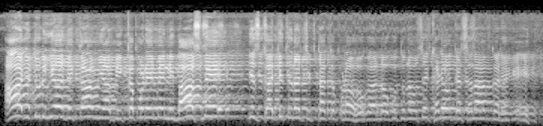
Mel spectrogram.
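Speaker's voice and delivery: loud, declaiming sermon voice; forceful pulpit denunciation; full-force preaching. Real, not acted. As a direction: declaim loudly to the crowd, then ease off.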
